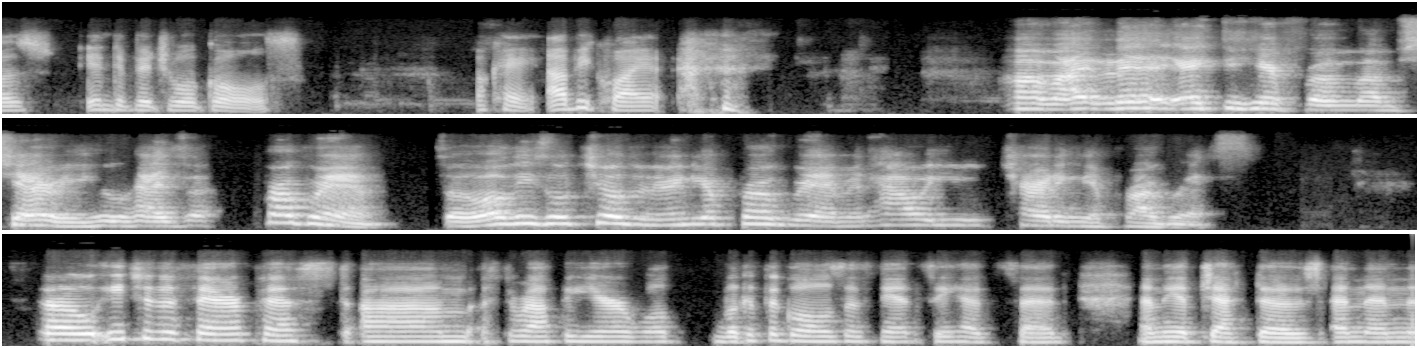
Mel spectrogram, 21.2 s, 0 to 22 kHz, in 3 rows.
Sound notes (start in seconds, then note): 3.3 laughing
